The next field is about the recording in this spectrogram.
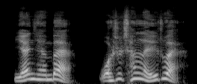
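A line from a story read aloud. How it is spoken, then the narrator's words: Calling out. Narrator (Chinese): 我叫道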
